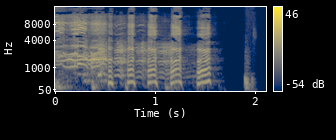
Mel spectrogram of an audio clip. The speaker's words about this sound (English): I'm still kind of darkly laughing about the honk noise.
